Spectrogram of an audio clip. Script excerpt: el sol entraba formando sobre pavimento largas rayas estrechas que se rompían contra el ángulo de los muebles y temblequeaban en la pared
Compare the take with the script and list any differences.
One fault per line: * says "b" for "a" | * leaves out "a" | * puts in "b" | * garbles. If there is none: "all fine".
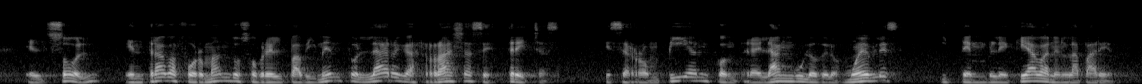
* puts in "el"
